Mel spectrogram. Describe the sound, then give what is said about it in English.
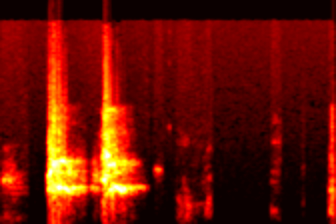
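A dog gives two loud, sharp barks in quick succession, then a few faint, brief softer sounds before another bark begins. “Sorry about the dog.”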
